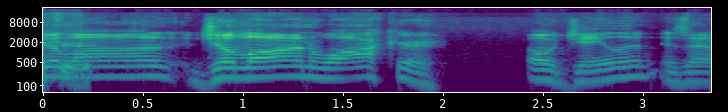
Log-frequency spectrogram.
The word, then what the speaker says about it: Jalon Walker: It's Jaylen Walker. Jalon. Jalon Walker.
